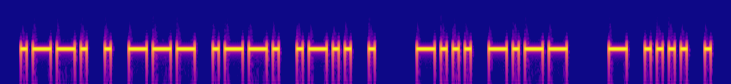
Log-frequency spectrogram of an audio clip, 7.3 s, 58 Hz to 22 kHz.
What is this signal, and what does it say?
Morse code, heard as a keyed tone, about 20 wpm, 700 Hz. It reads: PEOPLE BY THE
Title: Sentences with 8-Word Phrases - 20wpm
